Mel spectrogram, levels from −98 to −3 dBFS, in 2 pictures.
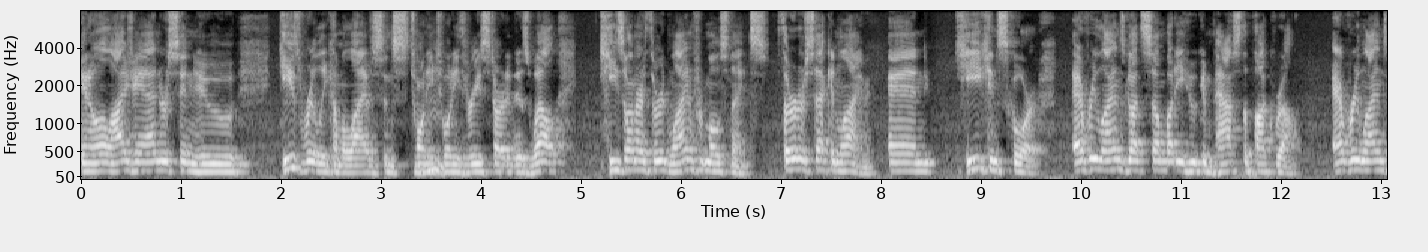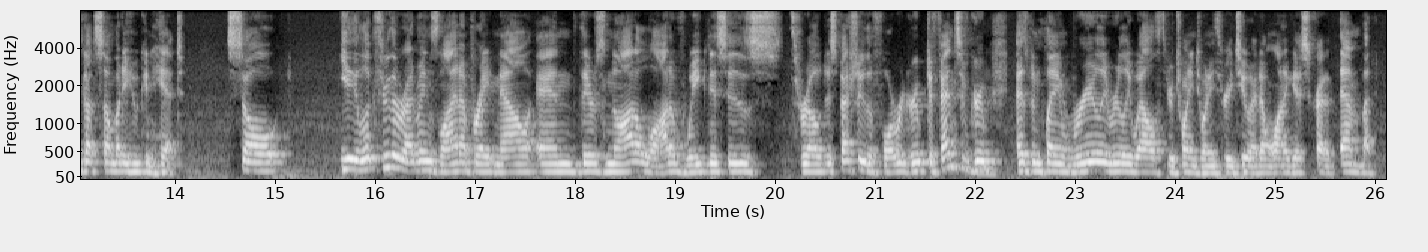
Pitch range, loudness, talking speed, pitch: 135-160 Hz, -16 LUFS, 200 wpm, 145 Hz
